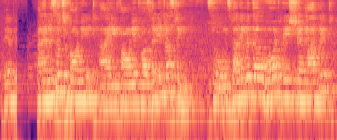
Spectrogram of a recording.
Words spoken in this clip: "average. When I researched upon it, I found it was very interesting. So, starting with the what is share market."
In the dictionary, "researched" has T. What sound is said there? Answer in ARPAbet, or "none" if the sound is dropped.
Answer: none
